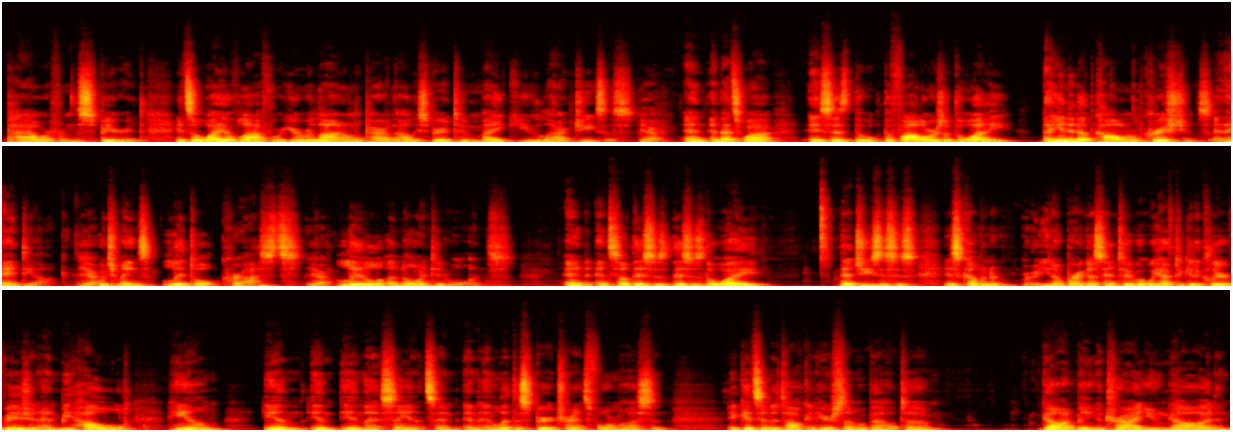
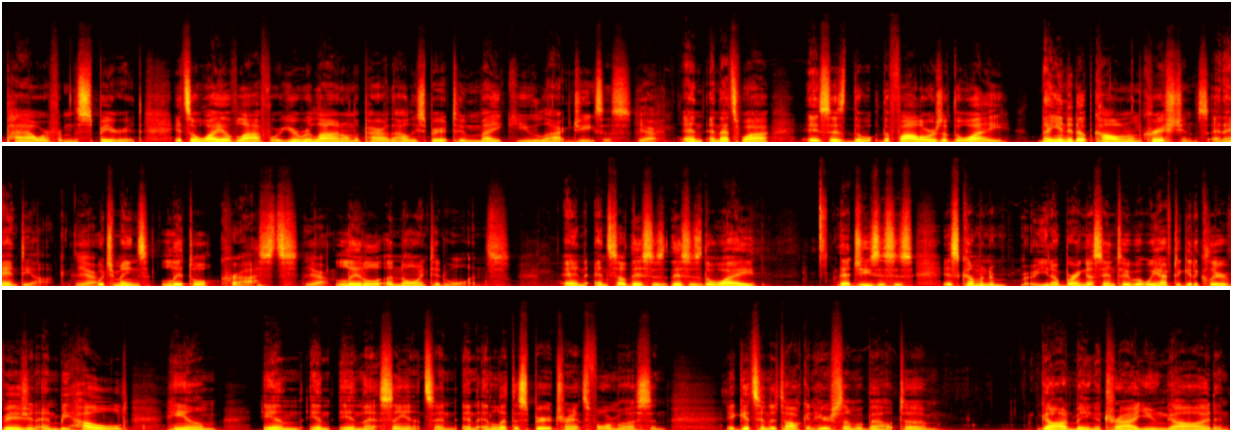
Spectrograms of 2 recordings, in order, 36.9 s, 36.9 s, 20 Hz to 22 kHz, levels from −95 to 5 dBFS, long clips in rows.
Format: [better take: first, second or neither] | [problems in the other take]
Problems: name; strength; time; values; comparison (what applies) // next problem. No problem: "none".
second | off-mic speech; far // room echo; very slight; dies away in 0.2 s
